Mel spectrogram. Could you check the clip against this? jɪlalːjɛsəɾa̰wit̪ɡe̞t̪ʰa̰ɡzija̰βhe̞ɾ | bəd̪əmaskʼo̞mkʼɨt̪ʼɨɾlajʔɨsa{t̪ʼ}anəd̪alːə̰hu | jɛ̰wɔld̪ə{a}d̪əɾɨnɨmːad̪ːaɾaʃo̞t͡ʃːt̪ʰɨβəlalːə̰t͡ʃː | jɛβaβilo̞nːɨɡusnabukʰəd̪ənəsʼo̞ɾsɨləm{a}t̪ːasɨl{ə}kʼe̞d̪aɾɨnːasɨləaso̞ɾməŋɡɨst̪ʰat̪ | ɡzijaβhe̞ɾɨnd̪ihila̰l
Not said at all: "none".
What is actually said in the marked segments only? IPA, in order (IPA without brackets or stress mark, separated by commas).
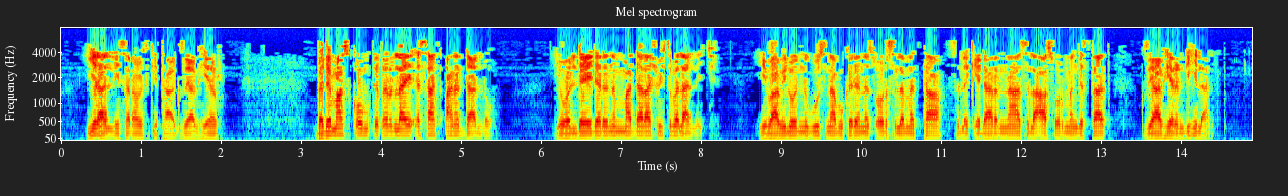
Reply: t̪, e, ə, ə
